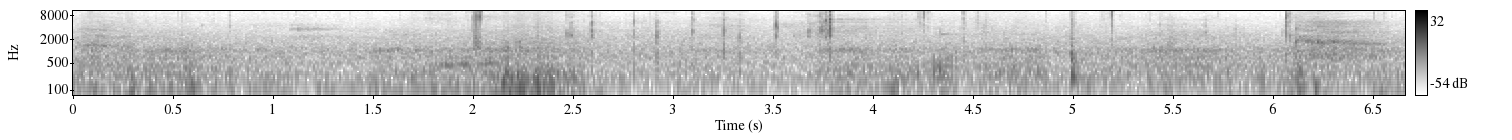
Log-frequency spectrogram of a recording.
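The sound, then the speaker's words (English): Someone takes a quick sip of a drink: scattered soft clicks and taps, maybe a cup being handled, over a low hiss, with no talking. “So I have to take a short sip, sorry.”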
